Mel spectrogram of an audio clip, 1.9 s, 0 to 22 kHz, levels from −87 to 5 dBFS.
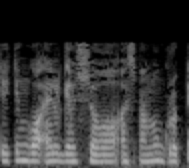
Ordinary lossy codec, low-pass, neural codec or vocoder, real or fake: AAC, 24 kbps; 19.8 kHz; none; real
